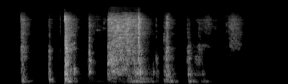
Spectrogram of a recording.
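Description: Cardstock is cut into strips for an accordion fold card, giving a quick series of close, crisp slicing and scraping strokes, one longer central stroke and several short snips.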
